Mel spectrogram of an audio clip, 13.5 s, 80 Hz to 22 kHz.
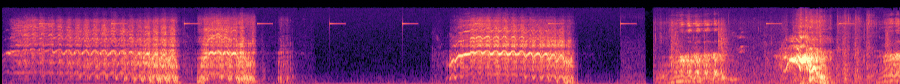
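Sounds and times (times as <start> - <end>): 
horse neighing: 0.0 - 4.4, 6.7 - 8.7, 9.9 - 11.1, 11.7 - 12.5, 13.2 - 13.4.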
